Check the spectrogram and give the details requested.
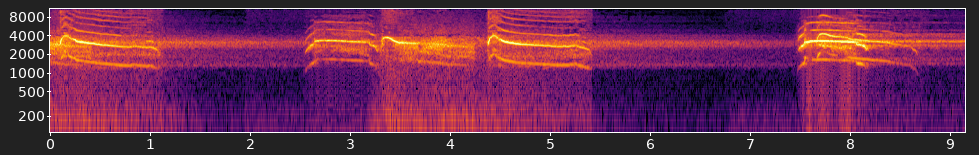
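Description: A hawk gives four harsh, high screams about a second long each, with a ringing, slightly falling tone and long pauses between.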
